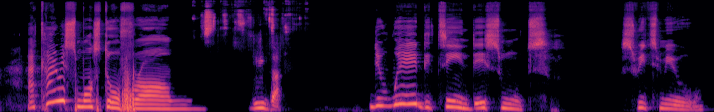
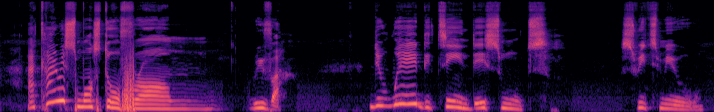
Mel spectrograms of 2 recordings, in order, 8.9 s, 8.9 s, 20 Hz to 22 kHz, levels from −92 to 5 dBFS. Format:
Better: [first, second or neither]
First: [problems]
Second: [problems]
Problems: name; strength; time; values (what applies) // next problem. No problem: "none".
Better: second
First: noise reduction (neural mask model Resemble Enhance denoiser)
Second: none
